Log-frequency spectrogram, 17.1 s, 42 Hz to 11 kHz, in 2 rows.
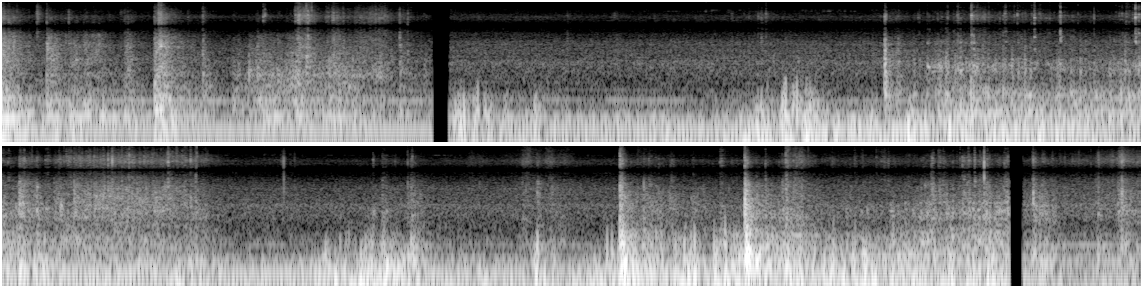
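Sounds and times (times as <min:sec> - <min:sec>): diesel truck engine rumbling: 0:02.9 - 0:17.0
plastic cart clattering on pavement: 0:06.6 - 0:10.1, 0:13.2 - 0:17.0.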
